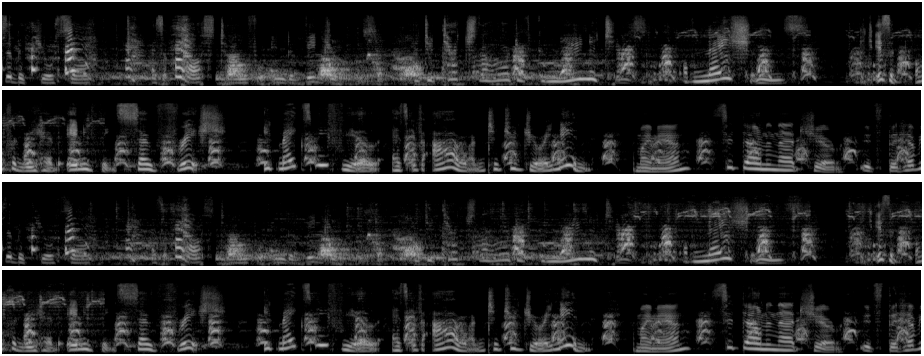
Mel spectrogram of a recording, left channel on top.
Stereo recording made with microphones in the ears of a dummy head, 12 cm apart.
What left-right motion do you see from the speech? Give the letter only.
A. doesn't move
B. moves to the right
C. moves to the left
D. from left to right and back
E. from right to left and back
B.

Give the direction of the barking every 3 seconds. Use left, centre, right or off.
left, centre, right, right, right, right.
